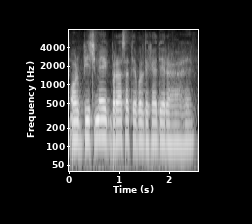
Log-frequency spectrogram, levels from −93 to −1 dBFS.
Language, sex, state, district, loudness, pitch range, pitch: Hindi, male, Arunachal Pradesh, Papum Pare, -17 LUFS, 120-130 Hz, 125 Hz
